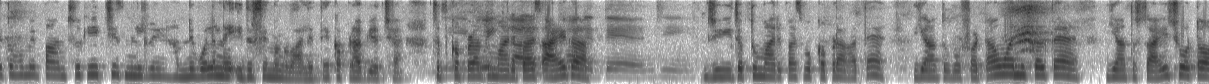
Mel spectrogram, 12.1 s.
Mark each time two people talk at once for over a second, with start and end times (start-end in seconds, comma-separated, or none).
4.4-5.9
